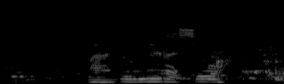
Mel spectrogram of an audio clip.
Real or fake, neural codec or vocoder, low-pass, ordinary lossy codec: fake; codec, 16 kHz, 4 kbps, X-Codec, HuBERT features, trained on balanced general audio; 5.4 kHz; MP3, 48 kbps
